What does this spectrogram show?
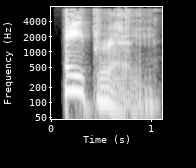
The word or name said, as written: apronlike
